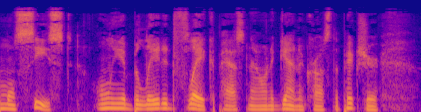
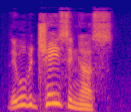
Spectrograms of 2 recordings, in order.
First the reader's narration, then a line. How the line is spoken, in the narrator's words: cried the leader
